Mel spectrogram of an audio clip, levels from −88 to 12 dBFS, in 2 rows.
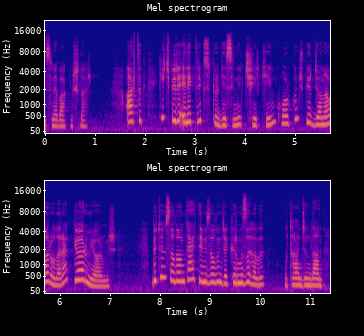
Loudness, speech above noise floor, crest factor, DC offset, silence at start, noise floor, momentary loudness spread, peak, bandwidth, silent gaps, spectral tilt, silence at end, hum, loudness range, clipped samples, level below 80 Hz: -28 LUFS; 31 dB; 18 dB; under 0.1%; 0 s; -59 dBFS; 12 LU; -10 dBFS; 14.5 kHz; none; -4.5 dB/octave; 0.15 s; none; 1 LU; under 0.1%; -68 dBFS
